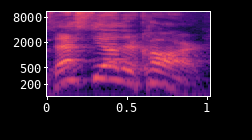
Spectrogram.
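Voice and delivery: high, loud mock nagging; bossy yelling daughter. Daughter corrects her deaf dad's card choice, yelling. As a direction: imitate yelling instructions at a deaf father.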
